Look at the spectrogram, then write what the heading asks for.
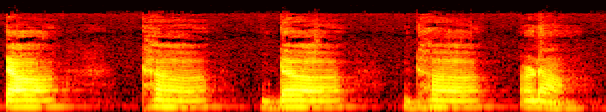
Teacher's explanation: पहली बात तो ये समझिए कि कठोर तालु के जो मध्य का भाग है वो मूर्धा कहलाता है। और जब हम इन व्यंजनों को बोलते हैं तो हमारी जीभ वहां पर कठोर तालु से टकराती है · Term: मूर्धन्य व्यंजन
